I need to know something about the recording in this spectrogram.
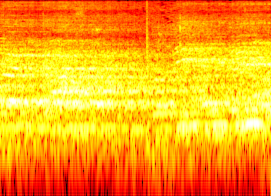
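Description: A basketball bounces on the wooden floor.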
